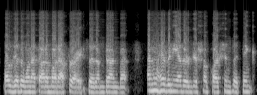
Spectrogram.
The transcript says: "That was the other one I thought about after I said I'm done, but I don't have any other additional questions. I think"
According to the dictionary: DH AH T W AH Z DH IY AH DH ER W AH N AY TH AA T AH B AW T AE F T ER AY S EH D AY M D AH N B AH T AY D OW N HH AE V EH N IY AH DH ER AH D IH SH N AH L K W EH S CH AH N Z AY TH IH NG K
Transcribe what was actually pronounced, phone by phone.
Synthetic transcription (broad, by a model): DH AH T W AH Z DH IY AH DH ER W AH N AY TH AA T AH B AW T AE F T ER AY S EH D AY M D AH N B AH T AY D OW N HH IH V EH N IY AH DH ER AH D IH SH N L K W EH S CH AH N Z AY TH IH NG K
